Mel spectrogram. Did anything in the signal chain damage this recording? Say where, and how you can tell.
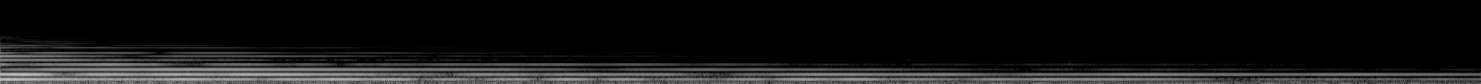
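No, nothing damaged this music.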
